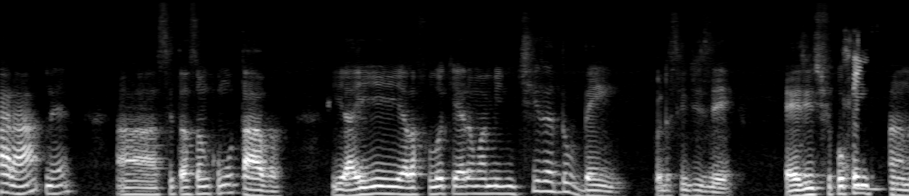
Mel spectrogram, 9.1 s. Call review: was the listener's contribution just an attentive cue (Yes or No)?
Yes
